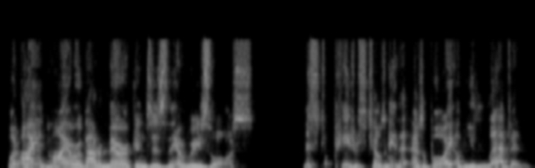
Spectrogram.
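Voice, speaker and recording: A woman playing a doddering, absent-minded elderly lord in a radio comedy, with a pompous, rambling manner. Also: fairly low pitch. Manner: pompous, rambling aristocratic musing. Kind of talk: radio play comedy acting.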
